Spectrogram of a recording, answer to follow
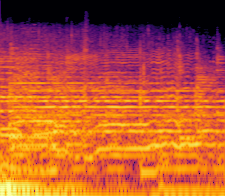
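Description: Background music with sustained instrument notes.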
